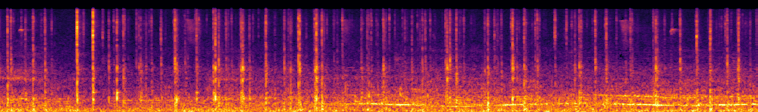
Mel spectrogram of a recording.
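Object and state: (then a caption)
Laptop keyboard with plastic keys. Fingertips of both hands rapidly tap the plastic keys of an open laptop resting on a metal mesh picnic table in an outdoor pavilion, with a microphone nearby left untouched. A steady stream of quick, dry, bright clicks with no ring runs throughout, over a faint low hum.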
